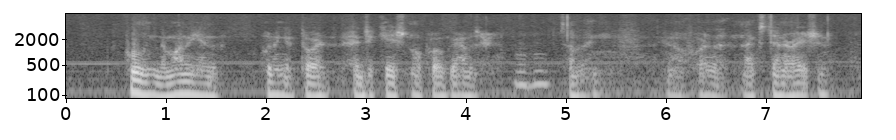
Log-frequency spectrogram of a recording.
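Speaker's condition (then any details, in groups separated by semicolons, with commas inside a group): Parkinson's disease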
